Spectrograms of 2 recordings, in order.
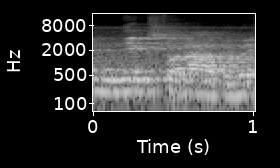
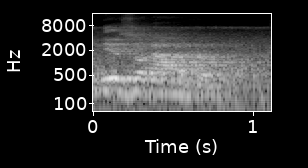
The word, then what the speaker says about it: inexorável: Mas, meus amados irmãos, fator inexorável, a pronúncia correta no nosso português, não é inexorável, é inexorável.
